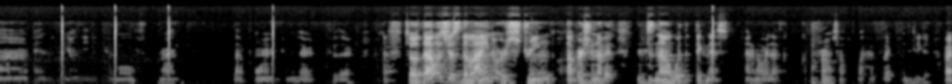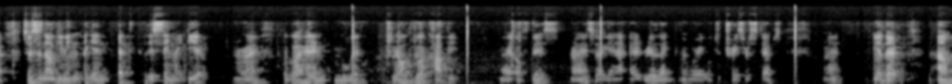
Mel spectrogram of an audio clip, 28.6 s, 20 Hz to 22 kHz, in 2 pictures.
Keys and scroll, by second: 0.3 Escape, 4.7 Escape, 12.0 Delete, 17.8 Escape, 18.4-18.8 typing, 19.7 Escape, 20.2-21.8 typing, 26.3 Escape.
